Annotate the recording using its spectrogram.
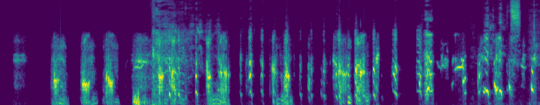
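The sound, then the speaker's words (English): A person imitates a pig, making a rapid series of loud snorting grunts in short bursts, followed by a quick run of choppy, snuffling oinks. “It's a pig, right? It's going to be a pig.”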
